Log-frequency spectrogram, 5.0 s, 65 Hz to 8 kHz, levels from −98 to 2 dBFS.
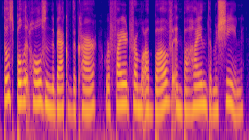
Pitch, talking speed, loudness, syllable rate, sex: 205 Hz, 205 wpm, -19 LUFS, 5.9 syllables/s, female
